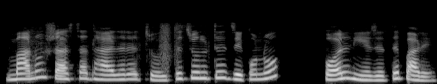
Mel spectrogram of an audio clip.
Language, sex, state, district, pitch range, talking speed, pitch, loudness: Bengali, female, West Bengal, Kolkata, 220-280 Hz, 150 wpm, 240 Hz, -17 LUFS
